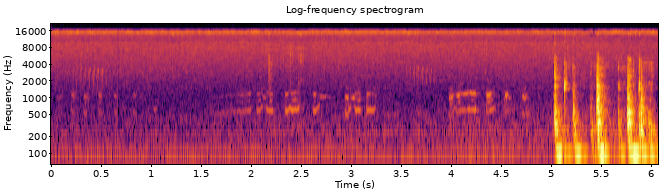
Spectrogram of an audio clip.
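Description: Faint, wavering whimpers from a cartoon dog, then, about five seconds in, a rapid series of loud wooden knocks and rattles as the dog works at the wooden bar across a door.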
